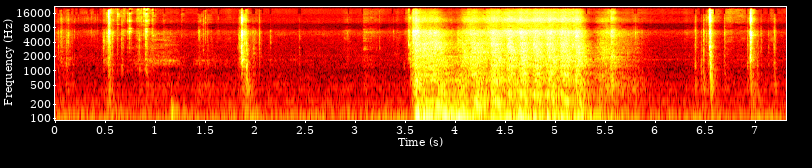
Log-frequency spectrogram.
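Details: 1980 Corvette C3, first start attempt in 2 years: brief two-second crank with no catch and no fuel pump hum beforehand; engine cranks but won't start, fuel pumps not running suspected.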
